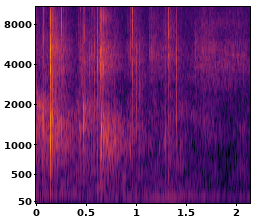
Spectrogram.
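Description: Applause from a group of people standing close by, thinning to a few scattered claps and dying away by about halfway through.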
